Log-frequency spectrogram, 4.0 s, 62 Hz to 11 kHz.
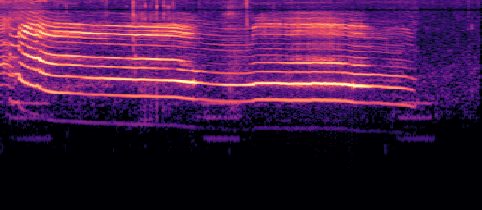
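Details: Nightly battle between two stray cats that often visit a house, captured with a Nikon Coolpix S01. A long, sustained wail lasting over three seconds holds a fairly steady pitch with a brief dip midway, then fades out.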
